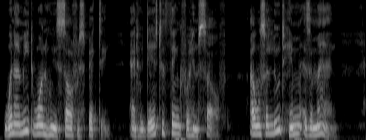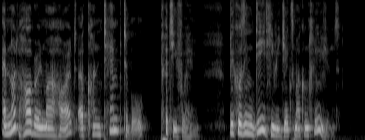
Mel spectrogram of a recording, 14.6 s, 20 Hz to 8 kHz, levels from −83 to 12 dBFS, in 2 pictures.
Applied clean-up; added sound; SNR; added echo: none; none; none; none.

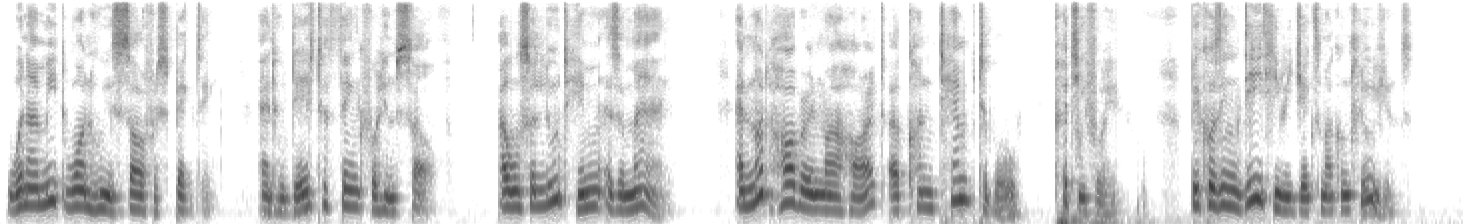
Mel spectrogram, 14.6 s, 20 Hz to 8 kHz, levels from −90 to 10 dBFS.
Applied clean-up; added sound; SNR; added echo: neural mask model DeepFilterNet 3.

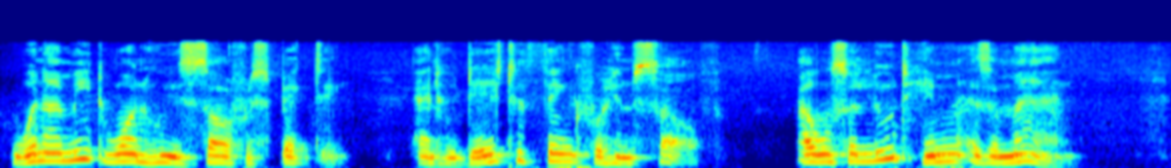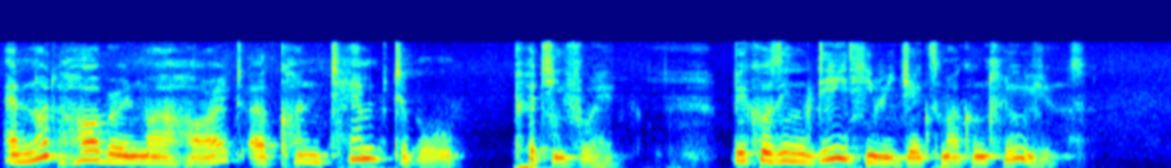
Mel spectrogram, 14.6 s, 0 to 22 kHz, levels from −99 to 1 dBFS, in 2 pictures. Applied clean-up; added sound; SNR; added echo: neural mask model Resemble Enhance denoiser.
